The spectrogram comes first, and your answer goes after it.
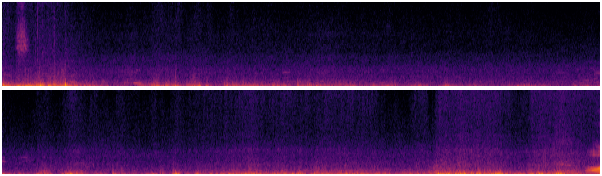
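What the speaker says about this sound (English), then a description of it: "this wind is scary" Strong wind gusting outdoors on the Greek island of Naxos near the Portara, buffeting the microphone in loud, rumbling bursts that swell and ease across the clip, rising again toward the end.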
